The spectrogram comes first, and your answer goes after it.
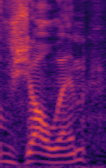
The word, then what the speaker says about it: wziąłem: tylko wziąć wziąć Oczywiście jak piszemy to wziąłem wzięłam wzięli ale jedyna dopuszczalna forma w wymowie to wziąłem wzięłam wzięli samogłoski nosowe przed l i e tracą swoją nosowość No wiadomo no bo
